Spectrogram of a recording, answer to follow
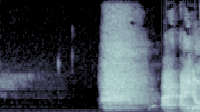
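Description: A short breathy sigh about a second in, after a moment of near silence, followed by a person starting to speak.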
